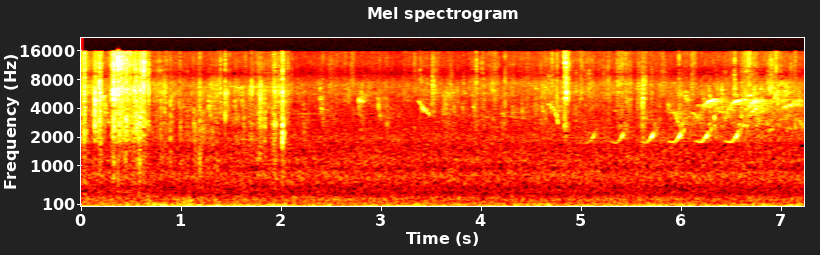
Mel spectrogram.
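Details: Eurasian tree sparrow at Olympic Park: after a few seconds of steady low rumbling background noise, a quick run of about six short rising chirps follows, each slurring upward, with fainter higher twitters at the end.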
